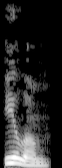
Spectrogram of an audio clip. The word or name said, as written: elam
